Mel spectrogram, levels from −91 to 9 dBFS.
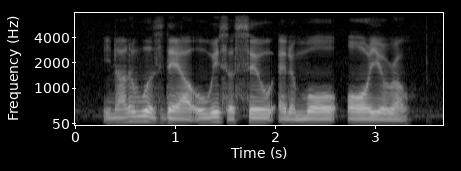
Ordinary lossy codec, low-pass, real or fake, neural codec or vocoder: none; 7.2 kHz; real; none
